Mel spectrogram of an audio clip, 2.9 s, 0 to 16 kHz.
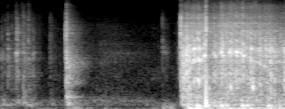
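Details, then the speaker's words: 1973 Honda CB350 after 18 years sitting outside, valves and timing adjusted, cranked with spark plug left out: a few clicks then uneven churn on the starter that never catches. "oh got to put the spark plug back in hang on I got it this time"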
